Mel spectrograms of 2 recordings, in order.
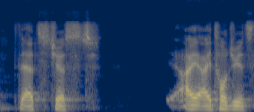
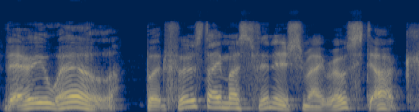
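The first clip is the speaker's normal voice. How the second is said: put-on wise old sage; 2 semitones higher, slower than usual. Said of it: "sounded like a wise old man thing".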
